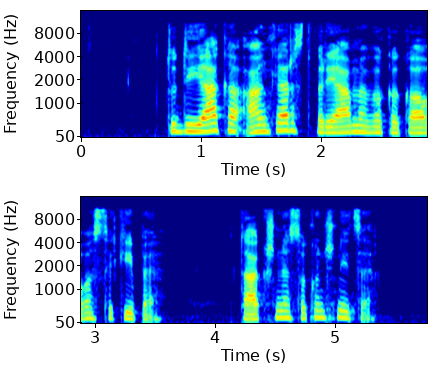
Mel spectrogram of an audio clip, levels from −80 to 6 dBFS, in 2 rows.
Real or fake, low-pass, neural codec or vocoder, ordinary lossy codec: fake; 10.8 kHz; vocoder, 24 kHz, 100 mel bands, Vocos; none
